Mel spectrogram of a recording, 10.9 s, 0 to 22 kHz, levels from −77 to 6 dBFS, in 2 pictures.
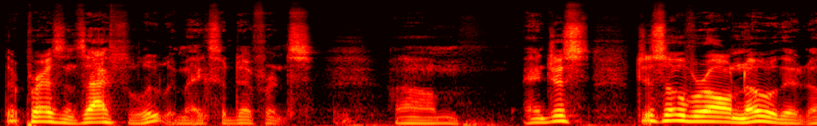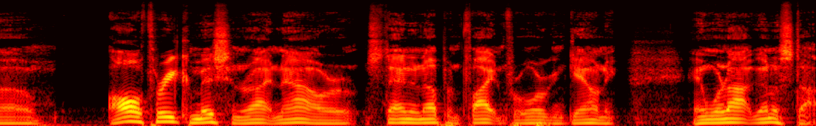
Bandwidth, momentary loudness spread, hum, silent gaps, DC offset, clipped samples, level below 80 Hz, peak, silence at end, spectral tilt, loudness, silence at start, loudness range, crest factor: over 20 kHz; 16 LU; none; none; under 0.1%; under 0.1%; -46 dBFS; -4 dBFS; 0 s; -5 dB/octave; -23 LUFS; 0.05 s; 7 LU; 18 dB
